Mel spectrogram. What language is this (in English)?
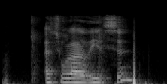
Kabyle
